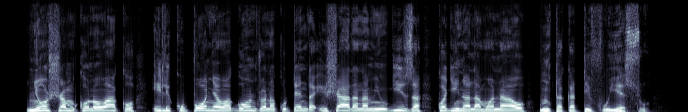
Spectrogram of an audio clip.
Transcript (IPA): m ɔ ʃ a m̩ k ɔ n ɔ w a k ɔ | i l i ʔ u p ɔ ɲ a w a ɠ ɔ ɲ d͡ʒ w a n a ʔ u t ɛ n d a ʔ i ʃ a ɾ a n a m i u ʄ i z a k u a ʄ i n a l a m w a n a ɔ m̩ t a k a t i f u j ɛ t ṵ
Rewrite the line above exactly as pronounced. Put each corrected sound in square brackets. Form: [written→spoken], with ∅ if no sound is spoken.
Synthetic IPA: [m→ɲ] ɔ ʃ a m̩ k ɔ n ɔ w a k ɔ | i l i [ʔ→k] u p ɔ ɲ a w a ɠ ɔ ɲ d͡ʒ w a n a [ʔ→k] u t ɛ n d a ʔ i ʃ a ɾ a n a m i u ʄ i z a k [u→w] a ʄ i n a l a m w a n a ɔ m̩ t a k a t i f u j ɛ [t→s] ṵ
